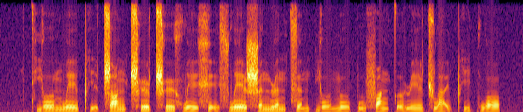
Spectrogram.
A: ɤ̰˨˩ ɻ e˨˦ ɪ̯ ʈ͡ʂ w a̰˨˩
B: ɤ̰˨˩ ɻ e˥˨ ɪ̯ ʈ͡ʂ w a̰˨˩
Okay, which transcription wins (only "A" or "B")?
A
